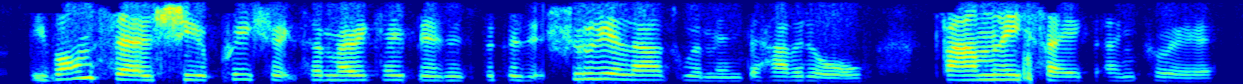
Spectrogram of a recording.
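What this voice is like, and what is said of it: Noticeable foreign accent. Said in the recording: “I love your accent. I agree with Cindy. I can hear you talk all day.”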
